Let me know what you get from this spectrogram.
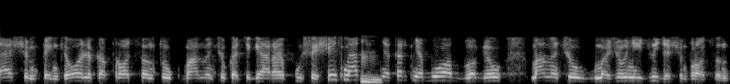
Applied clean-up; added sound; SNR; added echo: none; none; none; none.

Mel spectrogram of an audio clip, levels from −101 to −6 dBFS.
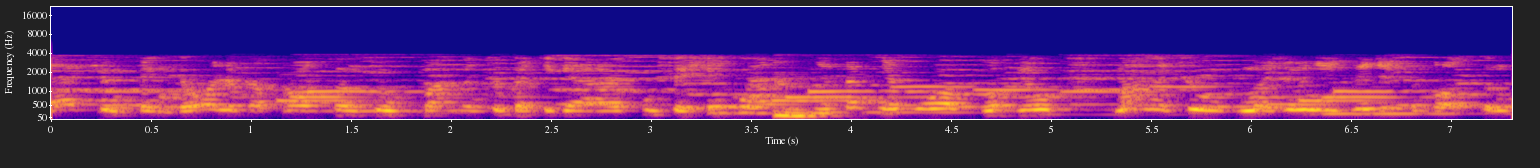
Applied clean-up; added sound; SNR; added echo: classical method WPE with log-MMSE.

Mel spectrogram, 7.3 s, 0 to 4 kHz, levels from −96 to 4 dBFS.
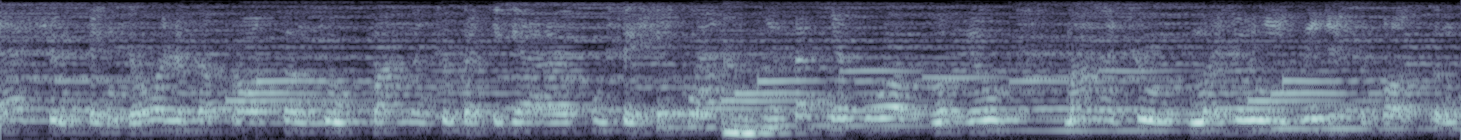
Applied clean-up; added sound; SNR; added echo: none; Keyboard (musical); 7 dB; reverberation time 0.5 s.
